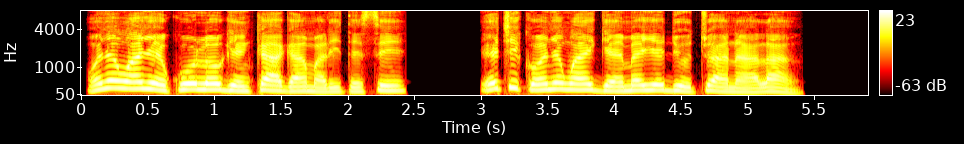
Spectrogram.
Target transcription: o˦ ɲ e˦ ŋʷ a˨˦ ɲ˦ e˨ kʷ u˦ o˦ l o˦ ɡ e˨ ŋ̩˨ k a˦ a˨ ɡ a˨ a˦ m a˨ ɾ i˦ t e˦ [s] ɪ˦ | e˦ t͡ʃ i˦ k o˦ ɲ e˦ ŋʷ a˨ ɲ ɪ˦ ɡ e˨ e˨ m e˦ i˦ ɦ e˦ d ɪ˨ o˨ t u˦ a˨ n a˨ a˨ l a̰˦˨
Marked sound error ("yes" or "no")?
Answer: no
